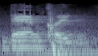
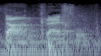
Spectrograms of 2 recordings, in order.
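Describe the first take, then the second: First: The name is said with an English vowel. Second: The name is said with a Dutch vowel. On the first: The speaker calls it right. "my first name is pronounced like how you pronounce it with one A" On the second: The speaker calls it wrong. "But then in Dutch it's Daan Creyghton. Don't call me that"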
